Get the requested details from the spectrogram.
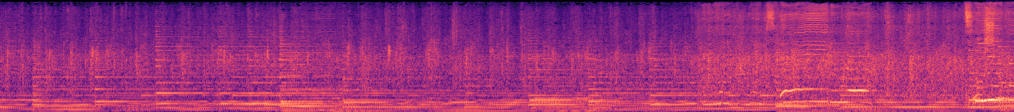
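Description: An audience claps their hands steadily for the whole stretch, a dense, continuous wash of clapping blended with sustained music, fairly loud and swelling slightly near the end.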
